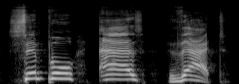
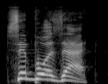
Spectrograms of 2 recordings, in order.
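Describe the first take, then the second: First: Simple as that drawn out slowly, each word weighted; slow emphatic. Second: Said in the usual way. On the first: Real, not acted. Closing the rant to viewers, Simple as that said slowly and emphatically.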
